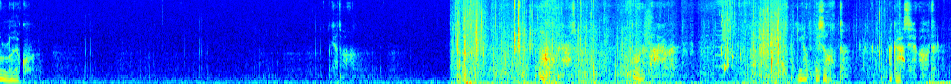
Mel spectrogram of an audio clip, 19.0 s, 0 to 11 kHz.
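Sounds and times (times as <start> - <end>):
handling clicks and crackles: 8.1 - 16.4, 17.1 - 17.8
water sloshing: 9.0 - 16.1
frozen snow crunching: 9.0 - 18.0.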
